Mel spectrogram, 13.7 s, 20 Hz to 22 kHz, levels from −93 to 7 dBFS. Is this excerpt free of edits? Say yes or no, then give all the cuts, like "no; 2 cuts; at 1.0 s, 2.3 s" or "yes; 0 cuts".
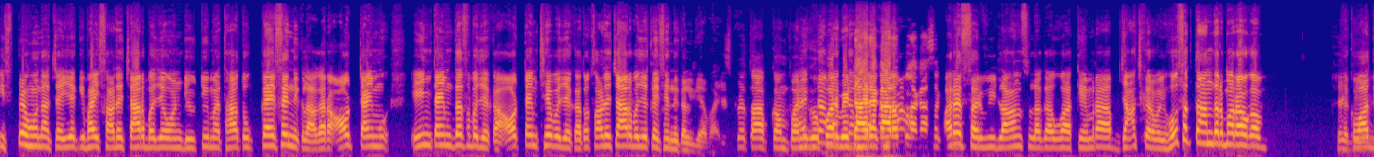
yes; 0 cuts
